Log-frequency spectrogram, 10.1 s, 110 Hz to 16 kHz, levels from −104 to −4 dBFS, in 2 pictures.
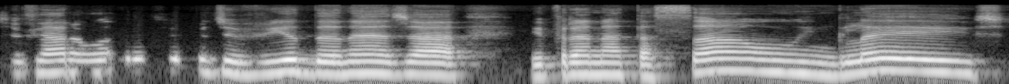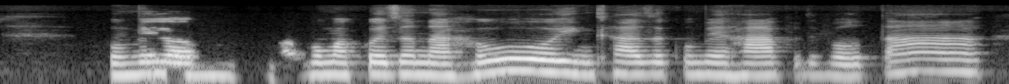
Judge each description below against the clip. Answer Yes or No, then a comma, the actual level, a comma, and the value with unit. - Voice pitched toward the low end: No, high, 205 Hz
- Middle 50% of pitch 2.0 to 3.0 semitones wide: Yes, narrow, 2.6 semitones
